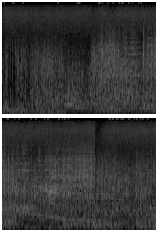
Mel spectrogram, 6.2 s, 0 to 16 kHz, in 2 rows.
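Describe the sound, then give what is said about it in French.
German artillery batteries open fire before Stalingrad in November 1942 to halt a violent Soviet attack. A dense, continuous roar of overlapping heavy blasts and rumbling, steady and loud throughout with no pauses between the firing. “Devant Stalingrad, les batteries allemandes ouvrent le feu dans le but d'enrayer une violente attaque soviétique.”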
